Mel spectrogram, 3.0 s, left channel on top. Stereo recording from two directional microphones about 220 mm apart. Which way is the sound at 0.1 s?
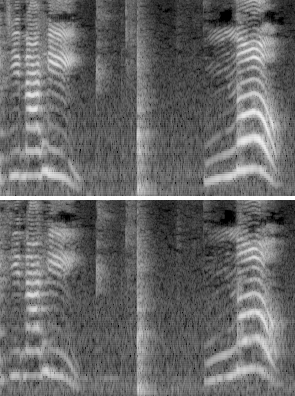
30° left (ahead or behind).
